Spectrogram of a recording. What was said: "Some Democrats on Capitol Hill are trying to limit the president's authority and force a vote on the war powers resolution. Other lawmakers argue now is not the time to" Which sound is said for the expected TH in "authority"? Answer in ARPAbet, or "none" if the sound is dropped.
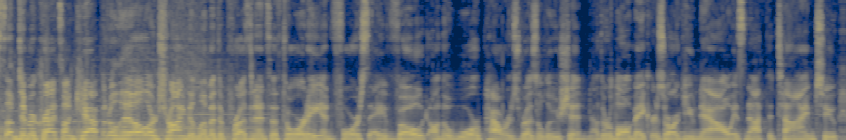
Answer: TH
